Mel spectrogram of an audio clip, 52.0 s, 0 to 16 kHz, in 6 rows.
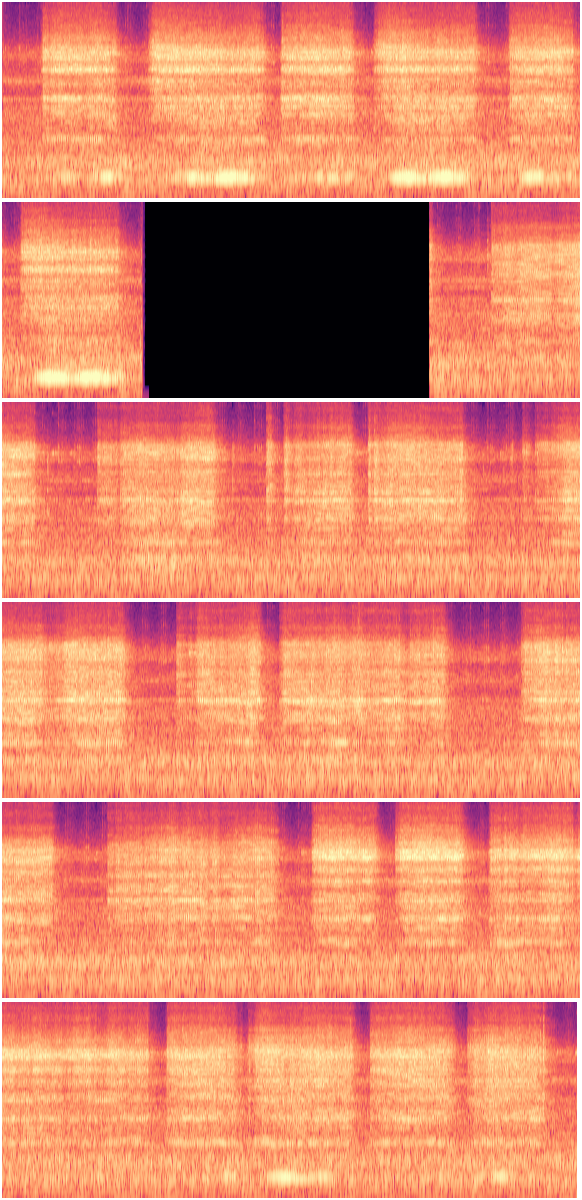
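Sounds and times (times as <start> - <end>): tool scraping spinning wood: 0.6 - 10.6, 18.8 - 24.4, 25.1 - 28.0, 33.8 - 35.6, 36.2 - 51.7
wood lathe humming: 0.6 - 10.6, 16.0 - 18.1, 18.8 - 24.4, 25.2 - 28.0, 28.6 - 32.8, 33.8 - 35.6, 36.2 - 51.7.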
